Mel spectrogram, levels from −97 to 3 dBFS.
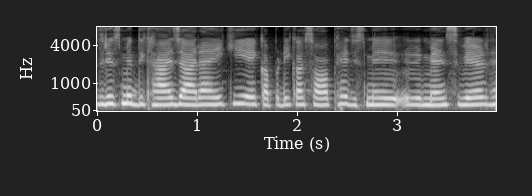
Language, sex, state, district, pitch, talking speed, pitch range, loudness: Hindi, female, Jharkhand, Deoghar, 240 Hz, 225 wpm, 235-250 Hz, -14 LUFS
